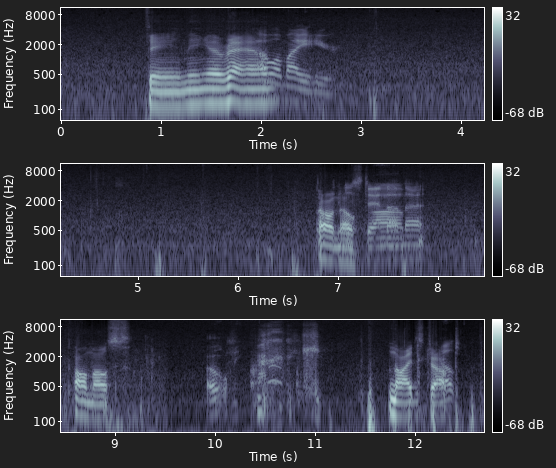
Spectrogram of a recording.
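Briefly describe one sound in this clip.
A young man talks animatedly into a close microphone, in bursts.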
